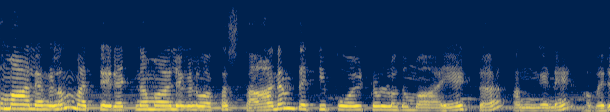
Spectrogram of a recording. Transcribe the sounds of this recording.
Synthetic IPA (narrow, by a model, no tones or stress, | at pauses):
umaːlɐŋːɐɭumːɐtːeɾɐʈɳɐmaːlɐɣɐɭumɐkːɐst̪ʰaːnɐmt̪etːipːo̞ːjiʈːuɭːɐðumaːjeːʈːɨɐŋːɐne̞ɐʋɐɾ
